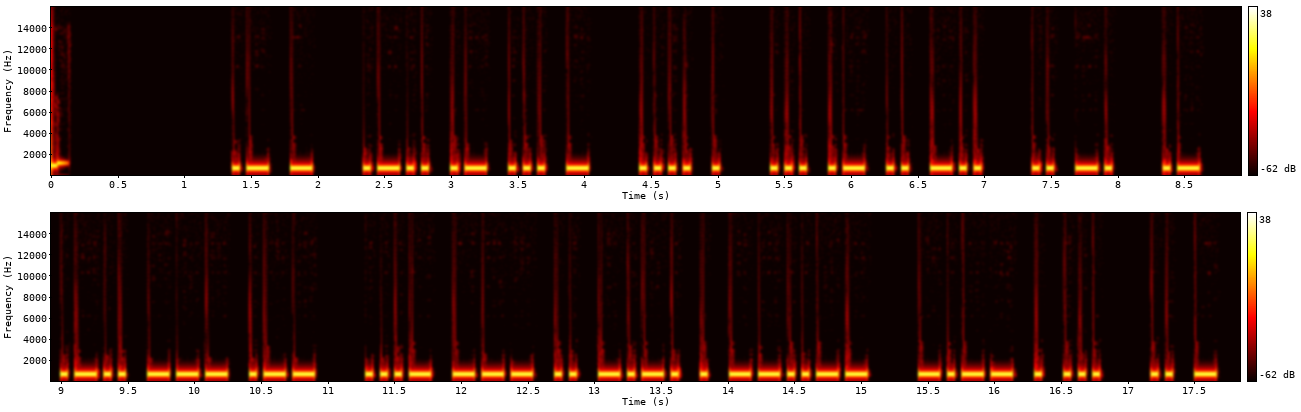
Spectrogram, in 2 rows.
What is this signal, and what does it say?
Morse code, heard as a keyed tone, about 22 wpm, 700 Hz. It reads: AT LAST HE SAID IN A LOW VOICE, YES IT
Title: Sentences from Top 1000 Words - Review Part 1 - 22wpm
